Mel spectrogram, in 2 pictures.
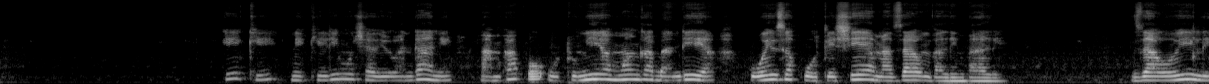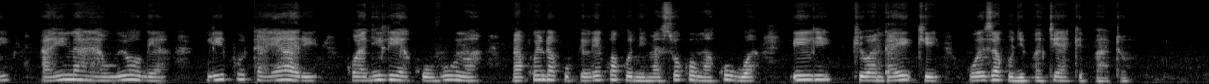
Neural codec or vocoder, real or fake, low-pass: codec, 44.1 kHz, 7.8 kbps, Pupu-Codec; fake; 19.8 kHz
